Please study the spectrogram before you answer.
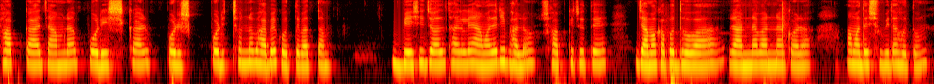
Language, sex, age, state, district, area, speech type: Bengali, female, 18-30, West Bengal, Uttar Dinajpur, urban, spontaneous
